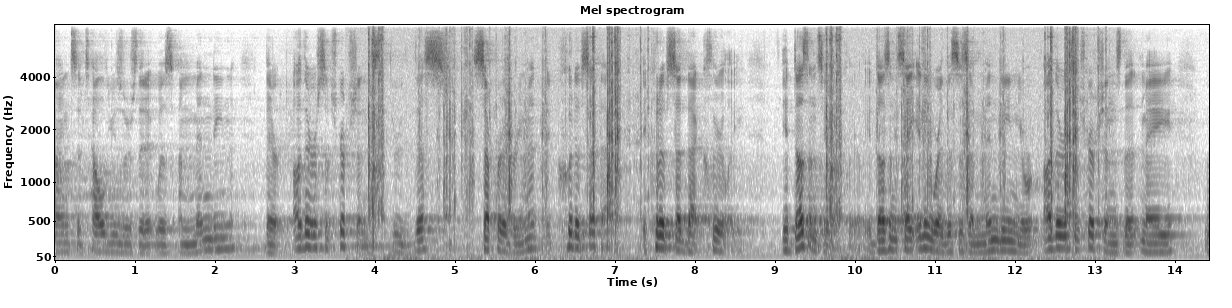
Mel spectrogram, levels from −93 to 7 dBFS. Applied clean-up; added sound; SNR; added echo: none; Cutlery, silverware; 5 dB; none.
